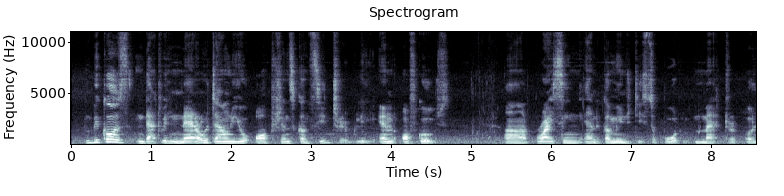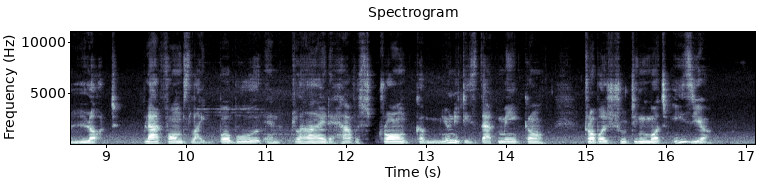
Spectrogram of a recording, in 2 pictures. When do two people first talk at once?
none

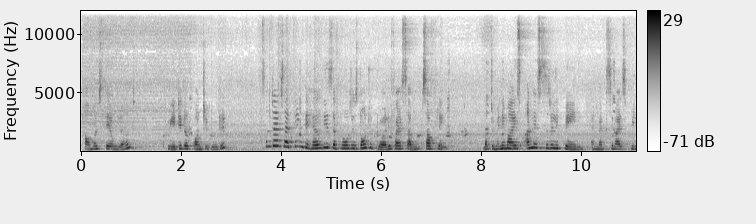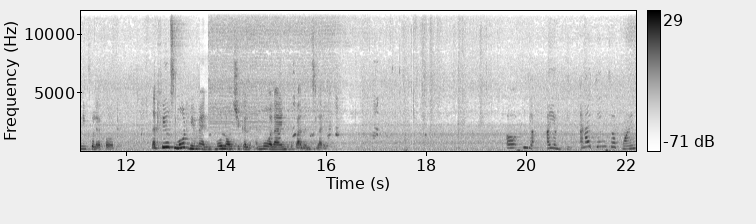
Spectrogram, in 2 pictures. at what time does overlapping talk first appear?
none

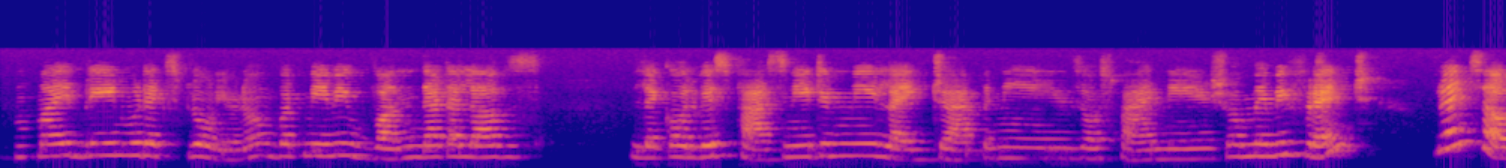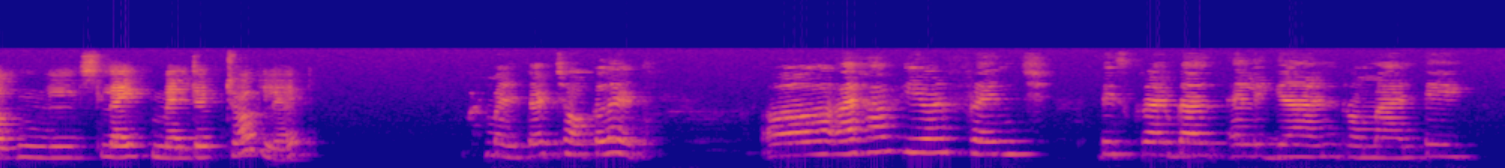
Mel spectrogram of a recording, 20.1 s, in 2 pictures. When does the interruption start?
none

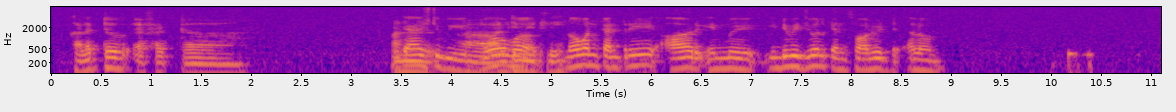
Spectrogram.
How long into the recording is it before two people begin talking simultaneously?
3.4 s

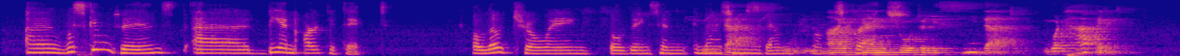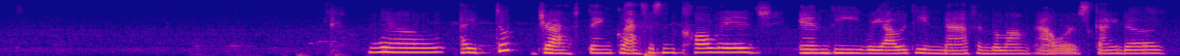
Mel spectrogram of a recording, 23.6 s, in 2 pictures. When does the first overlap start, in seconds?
7.0 s

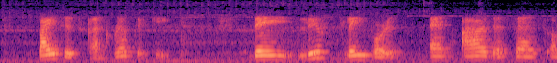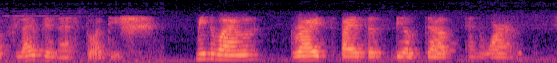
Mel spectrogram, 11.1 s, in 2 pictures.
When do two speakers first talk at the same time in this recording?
none

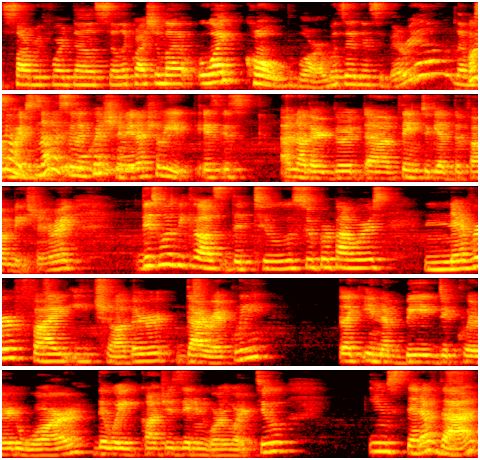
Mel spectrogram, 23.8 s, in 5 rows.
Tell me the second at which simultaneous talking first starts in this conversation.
4.7 s

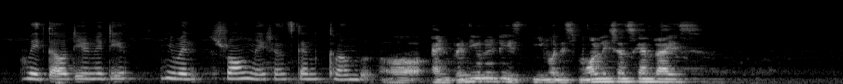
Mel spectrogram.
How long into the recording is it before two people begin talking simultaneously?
none

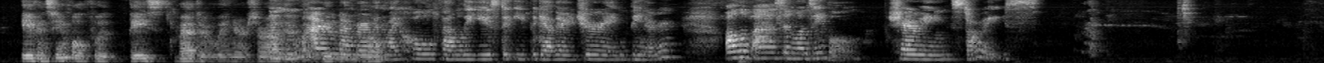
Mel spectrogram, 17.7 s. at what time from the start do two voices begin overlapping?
3.5 s

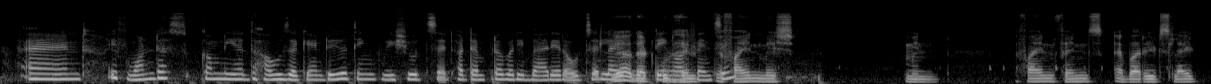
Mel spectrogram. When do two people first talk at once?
6.1 s

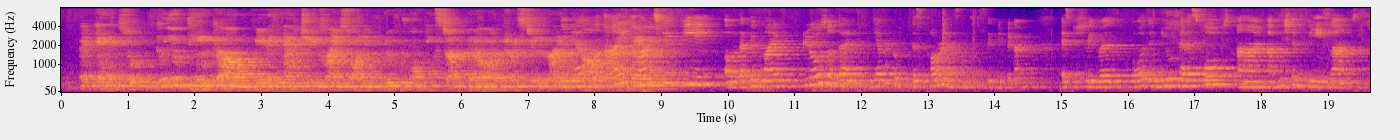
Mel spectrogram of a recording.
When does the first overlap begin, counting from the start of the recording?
7.4 s

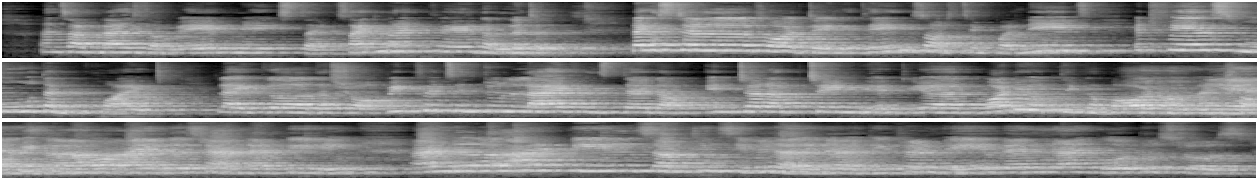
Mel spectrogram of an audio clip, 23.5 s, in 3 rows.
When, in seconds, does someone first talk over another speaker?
14.9 s

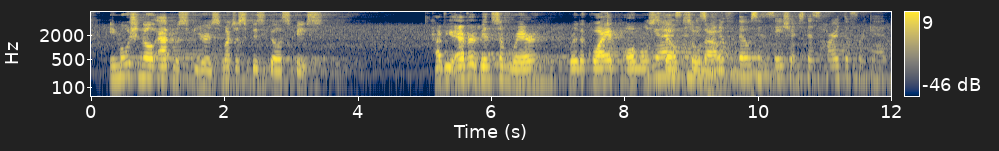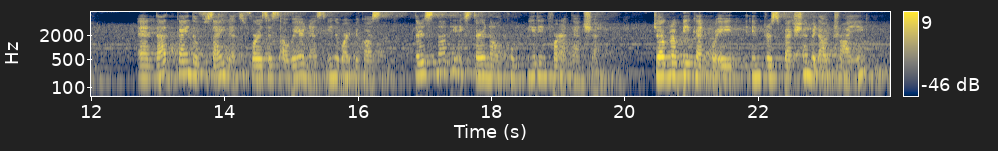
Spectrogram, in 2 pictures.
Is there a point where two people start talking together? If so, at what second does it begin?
8.3 s

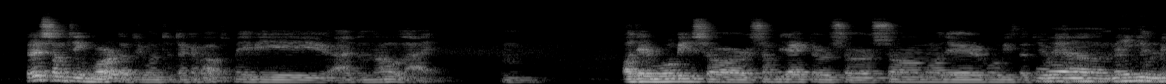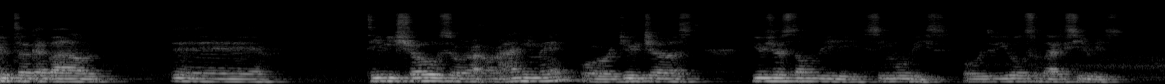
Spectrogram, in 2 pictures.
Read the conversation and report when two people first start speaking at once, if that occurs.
10.3 s

